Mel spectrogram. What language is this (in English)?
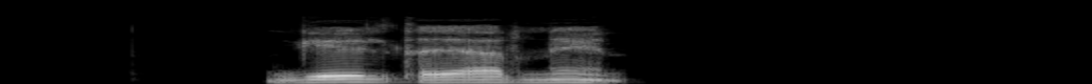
Kalkoti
